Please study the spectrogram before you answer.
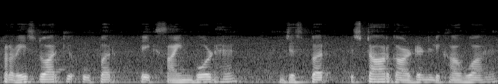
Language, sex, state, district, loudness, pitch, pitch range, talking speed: Hindi, male, Uttar Pradesh, Lalitpur, -17 LUFS, 110 Hz, 105-115 Hz, 190 wpm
